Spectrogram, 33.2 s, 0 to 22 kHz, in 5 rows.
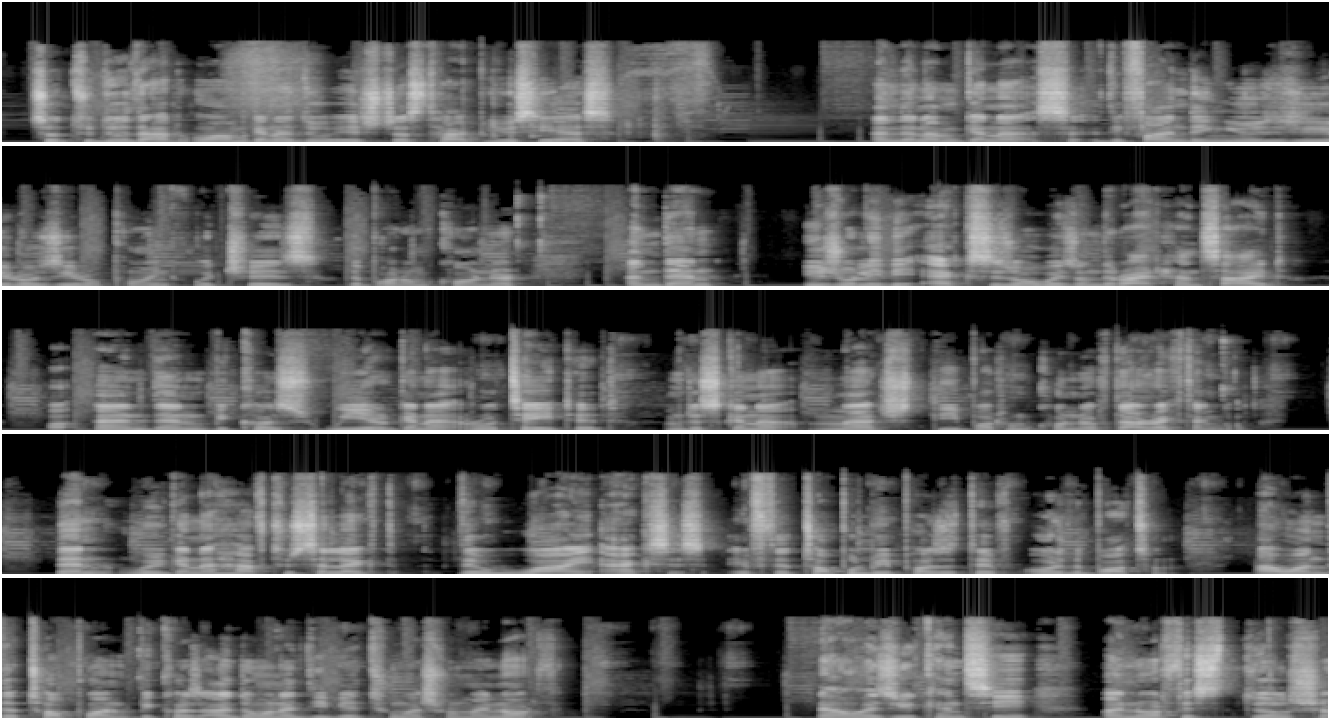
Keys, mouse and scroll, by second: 0.2 scroll up 1, 1.9-2.3 typing, 3.0 Return, 9.0 click, 27.6 scroll down 1, 27.7 middle click, 28.9-29.4 scroll up 1, 29.4 scroll down 1, 29.6 middle click, 31.6 scroll up 1, 33.0 scroll down 1.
